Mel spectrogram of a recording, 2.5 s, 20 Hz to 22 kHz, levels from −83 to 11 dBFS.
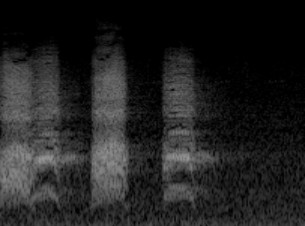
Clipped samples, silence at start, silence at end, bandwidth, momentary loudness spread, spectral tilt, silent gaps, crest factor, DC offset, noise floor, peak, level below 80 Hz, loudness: under 0.1%; 0 s; 0.7 s; 16 kHz; 12 LU; 1 dB/octave; none; 18 dB; under 0.1%; -58 dBFS; -16 dBFS; -64 dBFS; -31 LUFS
